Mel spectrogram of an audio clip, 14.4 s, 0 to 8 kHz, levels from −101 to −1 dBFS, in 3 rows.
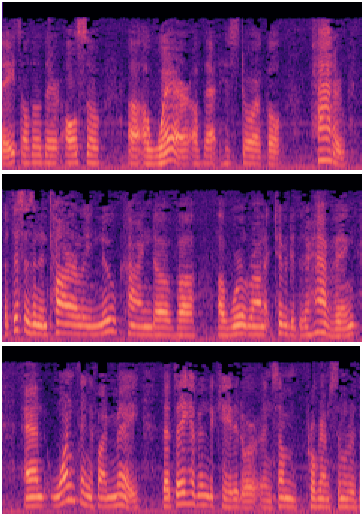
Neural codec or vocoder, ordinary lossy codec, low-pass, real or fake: none; MP3, 24 kbps; 7.2 kHz; real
